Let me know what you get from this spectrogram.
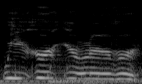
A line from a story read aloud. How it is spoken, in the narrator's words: he shouted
